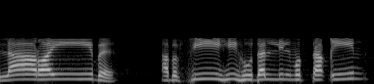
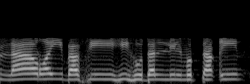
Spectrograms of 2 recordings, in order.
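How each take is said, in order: First: There is a pause after la raib only. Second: There is no pause anywhere in the phrase. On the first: The speaker calls it right. "पहले पर ठहरें ला रईब" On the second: The speaker calls it wrong. "यूं पढ़ना दुरुस्त नहीं है"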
